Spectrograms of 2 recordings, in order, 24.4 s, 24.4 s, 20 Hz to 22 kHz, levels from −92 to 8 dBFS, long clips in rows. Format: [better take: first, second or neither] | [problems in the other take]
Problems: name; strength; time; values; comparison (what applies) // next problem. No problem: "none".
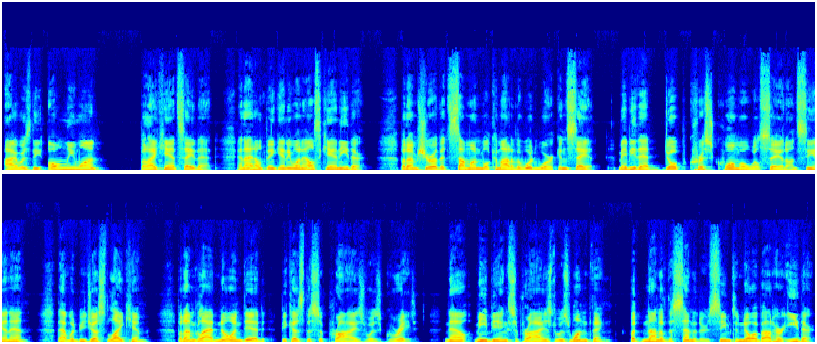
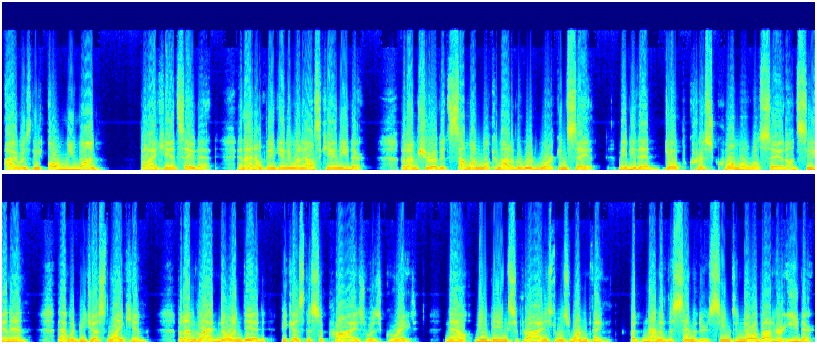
first | distortion; heavy; 6 dB below the speech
